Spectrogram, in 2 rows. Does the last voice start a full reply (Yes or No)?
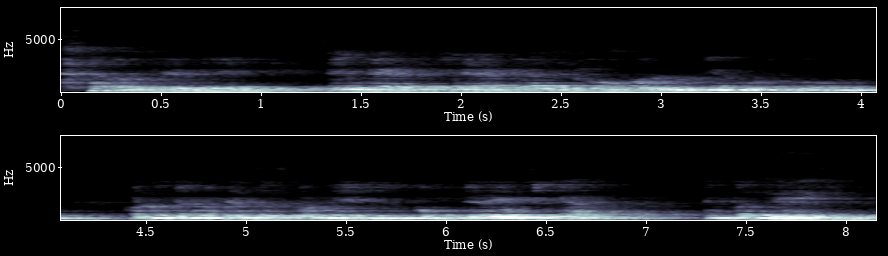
No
